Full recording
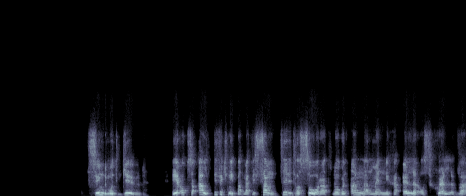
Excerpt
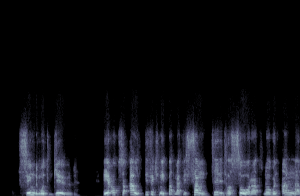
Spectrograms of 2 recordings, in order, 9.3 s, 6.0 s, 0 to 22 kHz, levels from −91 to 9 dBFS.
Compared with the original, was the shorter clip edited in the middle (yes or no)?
no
